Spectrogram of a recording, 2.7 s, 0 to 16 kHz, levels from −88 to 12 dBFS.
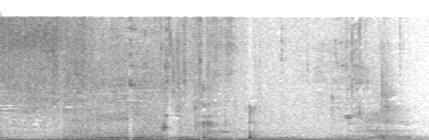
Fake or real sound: real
